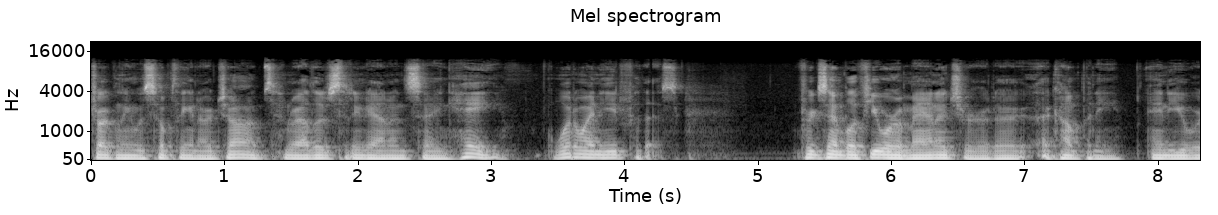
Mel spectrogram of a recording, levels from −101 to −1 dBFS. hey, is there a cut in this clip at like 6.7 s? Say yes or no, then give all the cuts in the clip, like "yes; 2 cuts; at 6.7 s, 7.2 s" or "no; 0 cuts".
no; 0 cuts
